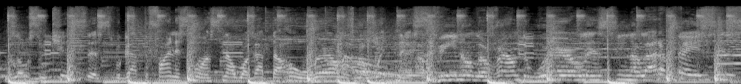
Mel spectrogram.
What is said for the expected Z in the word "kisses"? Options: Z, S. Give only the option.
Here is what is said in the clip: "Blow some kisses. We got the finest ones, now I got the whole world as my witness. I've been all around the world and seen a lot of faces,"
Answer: S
